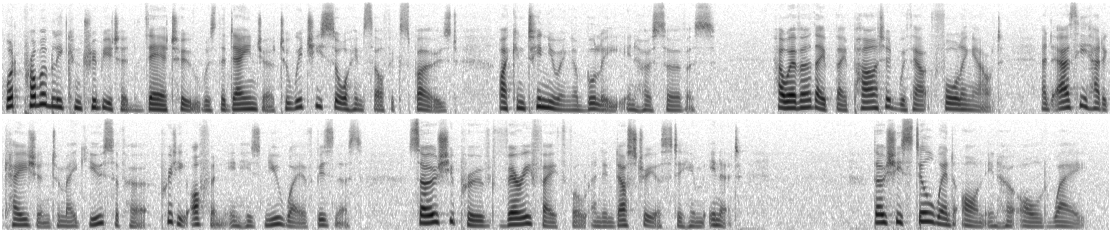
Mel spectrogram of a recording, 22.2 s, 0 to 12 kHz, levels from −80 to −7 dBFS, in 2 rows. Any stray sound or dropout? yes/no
no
